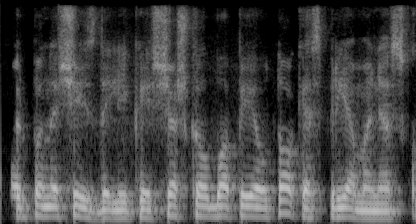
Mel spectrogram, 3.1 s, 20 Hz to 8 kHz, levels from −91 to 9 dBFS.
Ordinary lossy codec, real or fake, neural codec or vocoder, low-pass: AAC, 48 kbps; real; none; 7.2 kHz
